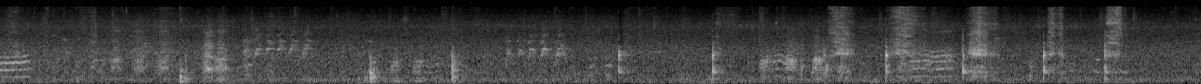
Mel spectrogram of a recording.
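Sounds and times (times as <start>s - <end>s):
farm fowl calling: 3.8s - 6.4s, 7.6s - 9.7s.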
